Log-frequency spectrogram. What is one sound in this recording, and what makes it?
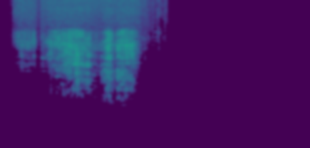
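Plastic wrap crinkles softly.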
